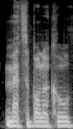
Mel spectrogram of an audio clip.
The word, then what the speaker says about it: Metabolical: Did I pronounce that correctly? You did. Metabolical, The Lure and the Lies of Processed Food,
